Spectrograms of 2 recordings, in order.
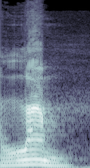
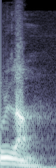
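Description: First: The syllable is said with a plain 'am' ending. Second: The ending falls between an 'm' and 'ng'. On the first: The speaker calls it wrong. "Chữ này không phải là Lam" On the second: The speaker calls it right. "Nó giữa chữ M và chữ ng á"

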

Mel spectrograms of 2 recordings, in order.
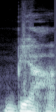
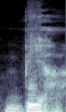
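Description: No difference in how they are said.

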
